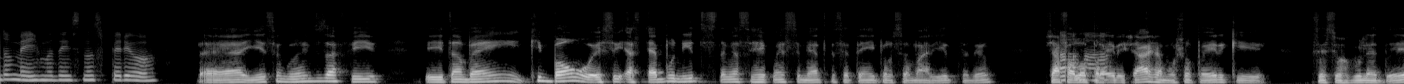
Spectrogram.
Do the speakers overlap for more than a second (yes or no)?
no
